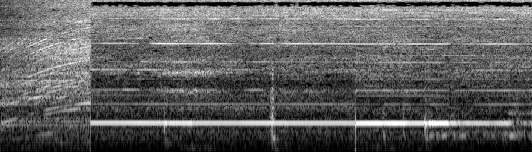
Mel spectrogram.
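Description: Cordless handheld car vacuum cleaner starting up with a rising whine over the first second, then running steadily as its crevice nozzle works along the centre console tray. A few light knocks of the nozzle against the plastic sound through it.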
